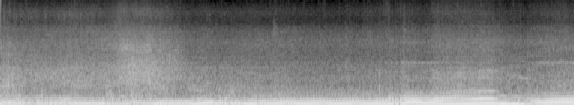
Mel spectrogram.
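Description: Engine of a Rover K-series-swapped MG Midget running on the move. Its note drops in pitch about three seconds in, then rises and falls twice near the end.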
